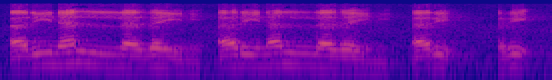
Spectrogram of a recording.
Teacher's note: نأتي بثلثي الحركة، قدرها العلماء بثلثي الحركة، وهذا تقدير طبعا يعني أخذ من المشافهة كذلك، يعني لم يأتي هباء، بخلاف الروم، الروم هو الإتيان أي بثلث الحركة. · Term: الاختلاس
